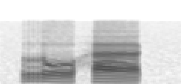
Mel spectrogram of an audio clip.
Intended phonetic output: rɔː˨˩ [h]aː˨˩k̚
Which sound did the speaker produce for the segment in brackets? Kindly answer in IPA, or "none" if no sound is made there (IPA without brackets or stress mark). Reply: h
